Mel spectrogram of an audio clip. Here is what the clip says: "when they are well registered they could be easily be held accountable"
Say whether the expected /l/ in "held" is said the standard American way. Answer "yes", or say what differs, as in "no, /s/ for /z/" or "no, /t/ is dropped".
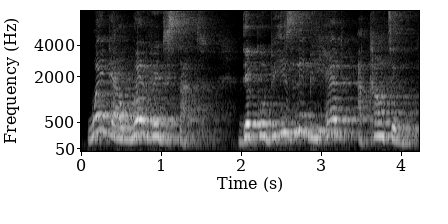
yes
